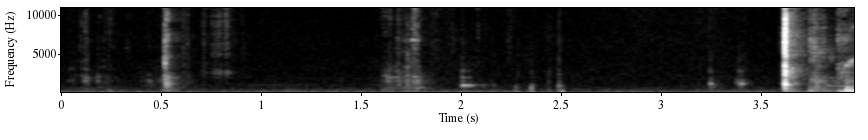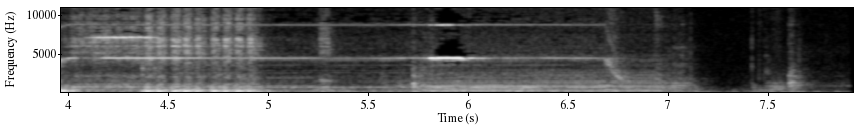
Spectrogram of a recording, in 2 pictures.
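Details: 2001 Suzuki GSX-R1000 that won't start; fuel pump whirs about three seconds with proper voltage, then stops with no starter crank; cause not yet found.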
